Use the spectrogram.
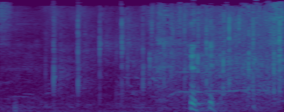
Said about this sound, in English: Now, I don't know what to make of that. I heard laughs and then scattered applause, so I'm not sure.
